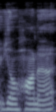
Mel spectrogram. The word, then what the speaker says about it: Johanna: My name is Johanna. Okay. I'm German. So Johanna is spelled J O H A N A like Joanna, but it's pronounced the European way, which is Johanna.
